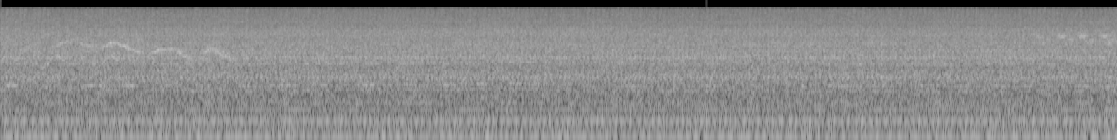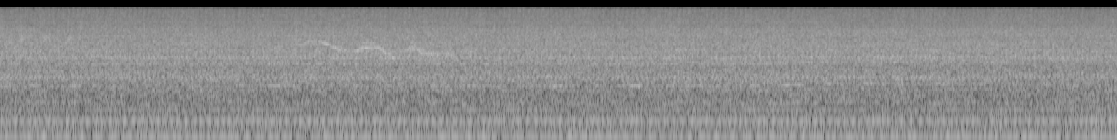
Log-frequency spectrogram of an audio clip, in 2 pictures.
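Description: A riding mower's engine drones steadily.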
